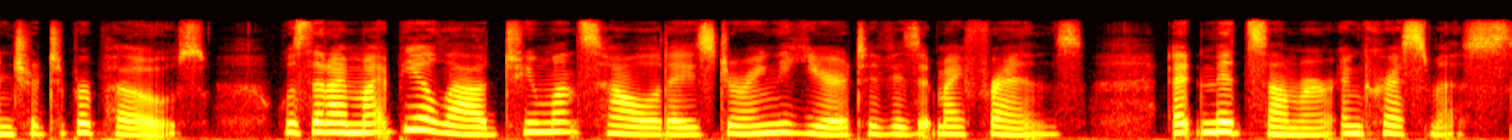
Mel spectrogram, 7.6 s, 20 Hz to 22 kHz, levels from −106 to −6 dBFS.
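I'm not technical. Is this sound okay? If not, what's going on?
Yes, nothing is wrong with this recording.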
